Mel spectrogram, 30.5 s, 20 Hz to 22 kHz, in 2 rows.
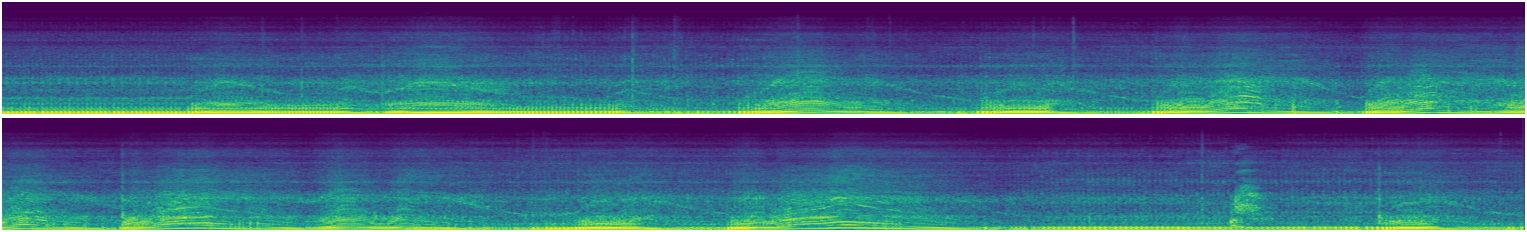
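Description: BMW R1200GS boxer-twin engine revved again and again in short throttle bursts, each one rising and falling in pitch, as the bike is worked at low speed over rough ground. Near the end it settles into steady running, and a single sharp knock sounds shortly before the close.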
